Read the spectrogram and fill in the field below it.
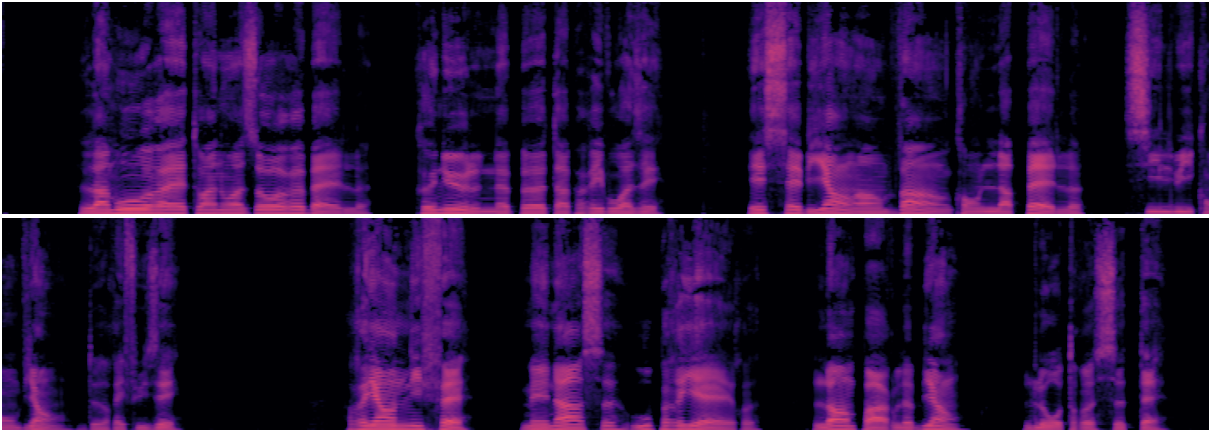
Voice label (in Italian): espressivo; Bizet; Carmen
